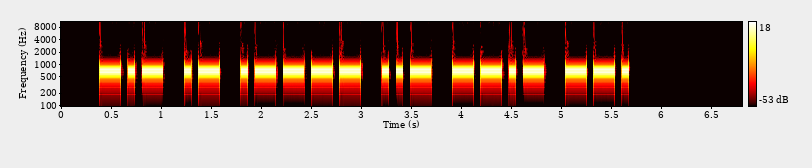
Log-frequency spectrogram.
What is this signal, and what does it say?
Morse code, heard as a keyed tone, about 17 wpm, 700 Hz. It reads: KA1UQG
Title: USA Call Signs - 6 Characters - Repeated 3x - 17wpm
